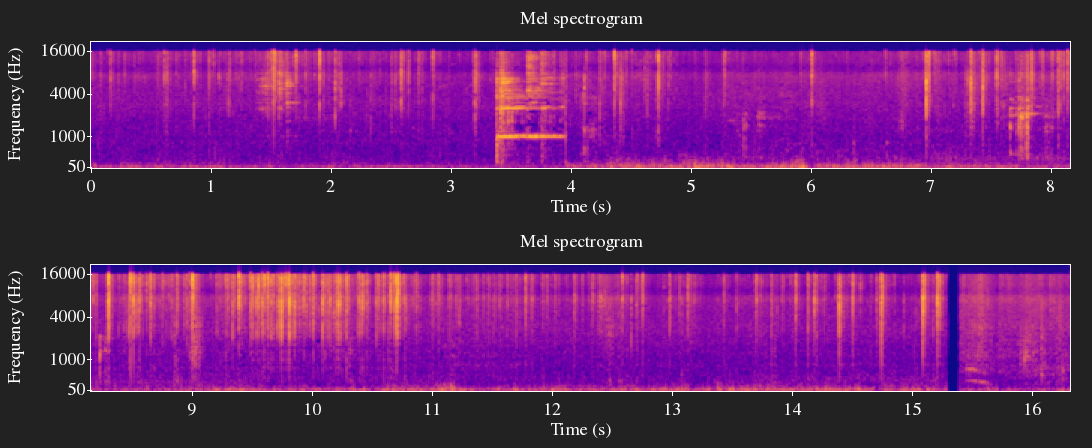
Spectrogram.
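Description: A wood fire crackles outdoors.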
